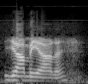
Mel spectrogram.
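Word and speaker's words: Yiamouyiannis: Do you remember how to pronounce his name? – Yamianis. – Oh, good, right. I got it right. Okay. – You actually did get it right.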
